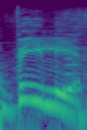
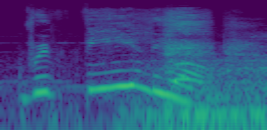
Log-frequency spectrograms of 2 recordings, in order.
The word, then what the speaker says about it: Revelio: You're Revelius. saying it wrong. Ugh, Revelio.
